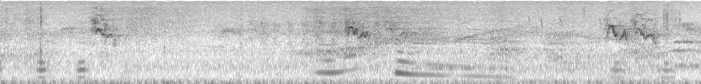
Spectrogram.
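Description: chickens clucking

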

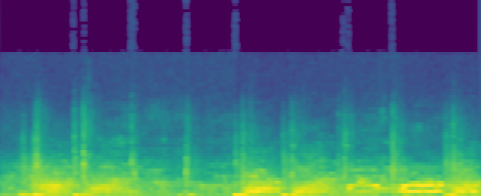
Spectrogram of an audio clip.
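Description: crowd chanting

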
